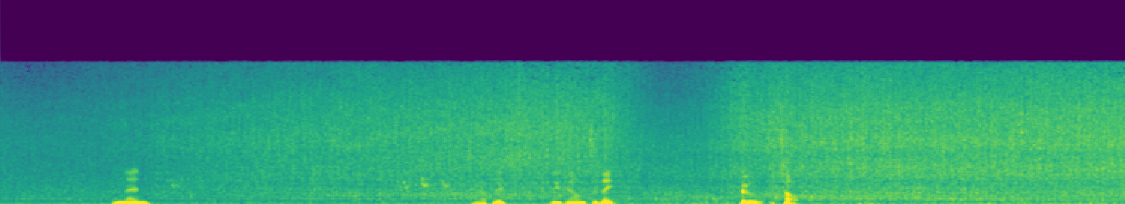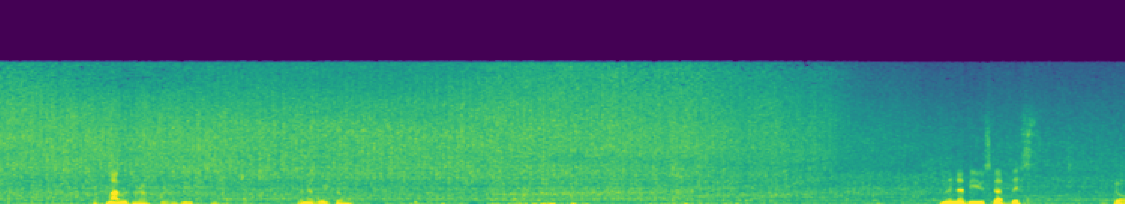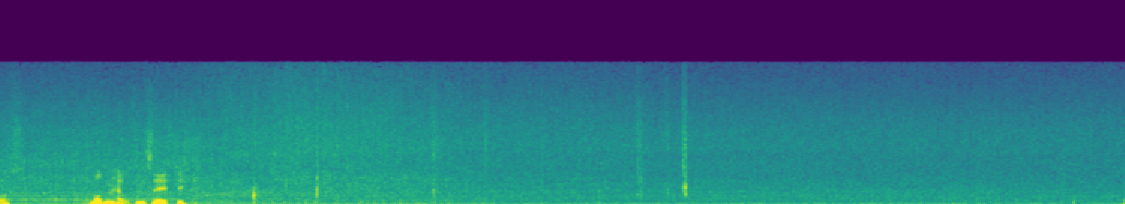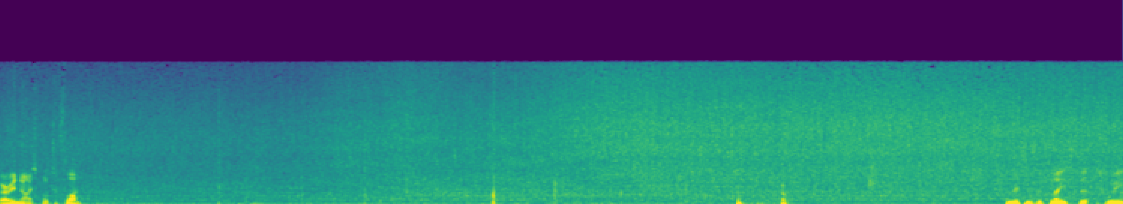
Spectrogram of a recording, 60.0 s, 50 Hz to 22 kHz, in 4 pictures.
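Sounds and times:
outdoor background hiss: 0.0 - 59.9
waterfall splashing into pond: 0.0 - 59.9.

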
